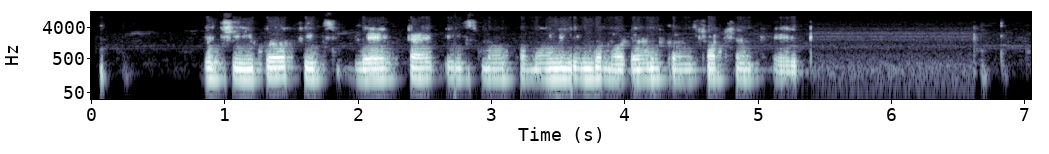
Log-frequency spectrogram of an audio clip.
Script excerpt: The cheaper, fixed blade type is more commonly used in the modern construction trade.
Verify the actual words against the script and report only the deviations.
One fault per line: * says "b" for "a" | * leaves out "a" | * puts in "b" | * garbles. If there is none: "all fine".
* leaves out "used"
